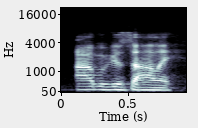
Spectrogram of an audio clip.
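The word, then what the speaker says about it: Abu-Ghazaleh: Abu Ghazali.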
